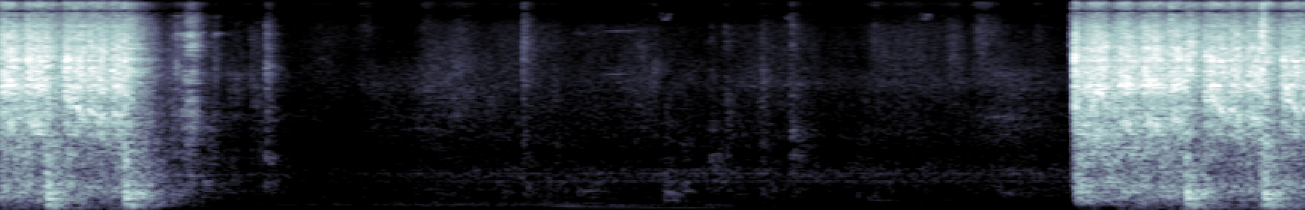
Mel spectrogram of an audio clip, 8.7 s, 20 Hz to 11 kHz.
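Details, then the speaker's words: 2005 Harley-Davidson Softail Deluxe cranks sluggishly in labored bursts, about three turns a second, pausing between tries; it fired the day before and the battery is a year old. "this is having a hard time starting I I think it's getting fuel because it seems like it fired yesterday but it the the start is going really slow so I'm not sure if it's the starter"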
